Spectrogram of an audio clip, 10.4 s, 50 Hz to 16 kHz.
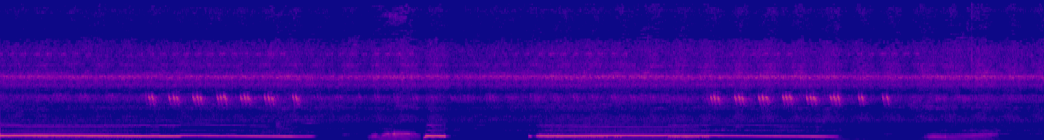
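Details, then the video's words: Puter pelung dove song: a long, pure, slightly falling coo of about three seconds, then rough stuttering notes and a brief sharp note, repeated twice, over faint background noise. "9 Puter Pelung, suara dan karakter berbeda"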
